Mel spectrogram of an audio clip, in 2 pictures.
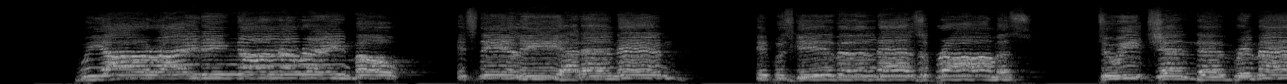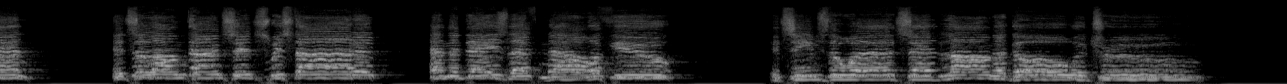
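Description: Unaccompanied voices singing a cappella in seven short phrases of two to four seconds, with brief pauses between them.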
